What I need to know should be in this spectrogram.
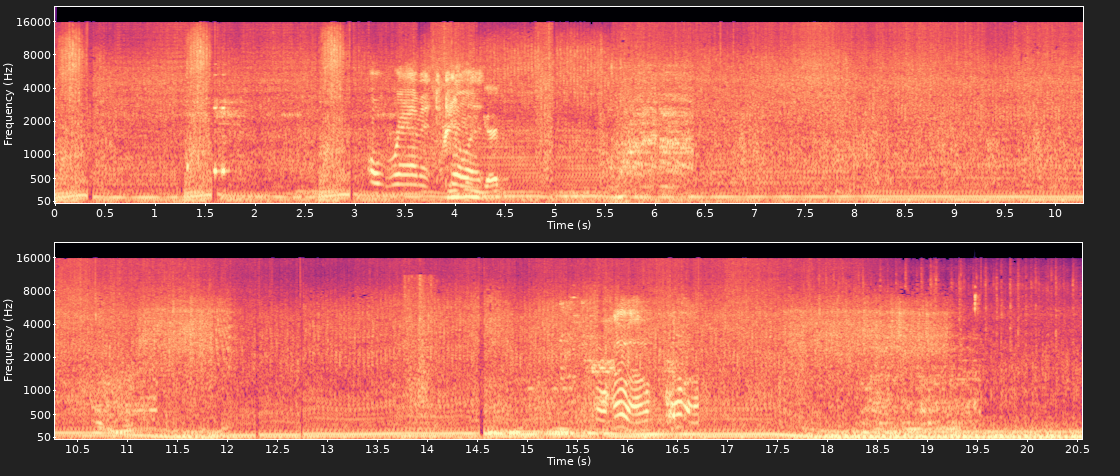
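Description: Tyres rumble over rough gravel.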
